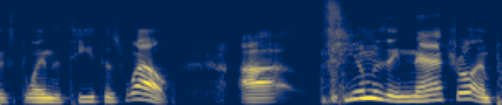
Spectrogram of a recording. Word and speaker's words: Fume: Fume. That's spelled F-U-M.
